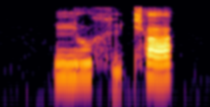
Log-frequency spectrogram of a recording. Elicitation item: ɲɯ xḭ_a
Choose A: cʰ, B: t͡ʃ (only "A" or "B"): A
